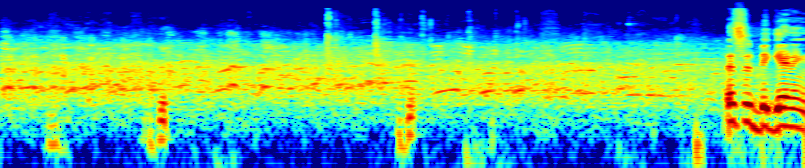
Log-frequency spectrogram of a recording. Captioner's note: เสียงปรบมือ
